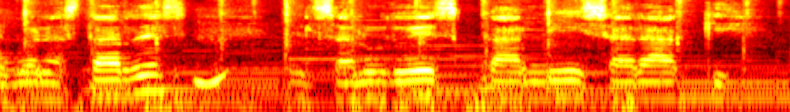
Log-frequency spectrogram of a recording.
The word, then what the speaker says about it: Kamisaraki: El saludo es Kamisaraki. Kamisaraki.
